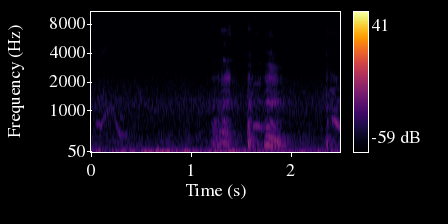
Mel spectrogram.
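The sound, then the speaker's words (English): Someone clears their throat in a few short, raspy bursts, quiet and with no talk over it. “I'm just clearing my throat.”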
